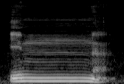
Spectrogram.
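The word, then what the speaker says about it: إنّ: Jadi huruf nun yang ada di sini bertasydid dan dibaca dengung. Nah, cara membacanya yakni dengan dengung. Nah, jadi membacanya inna, katakan menggunakan dengung.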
